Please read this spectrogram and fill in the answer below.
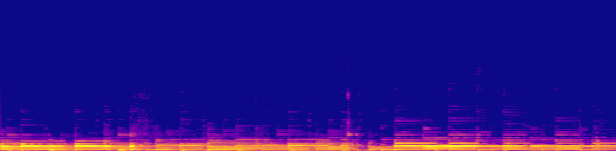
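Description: Acoustic guitar soundtrack music, a steady run of plucked notes that grows quieter near the end.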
